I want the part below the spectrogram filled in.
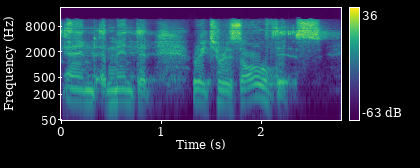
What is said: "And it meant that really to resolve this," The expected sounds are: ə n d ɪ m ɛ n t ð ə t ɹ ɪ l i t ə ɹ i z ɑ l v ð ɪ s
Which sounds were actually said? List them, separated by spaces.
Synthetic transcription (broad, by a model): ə n ɪ m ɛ n ð ə t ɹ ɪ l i t ə ɹ i z ɑ l v ð ɪ s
